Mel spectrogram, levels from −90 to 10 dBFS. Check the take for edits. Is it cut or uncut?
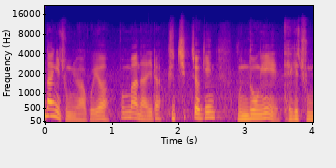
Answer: uncut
